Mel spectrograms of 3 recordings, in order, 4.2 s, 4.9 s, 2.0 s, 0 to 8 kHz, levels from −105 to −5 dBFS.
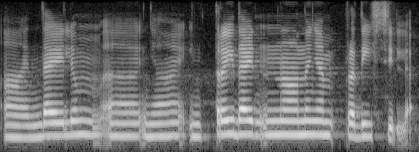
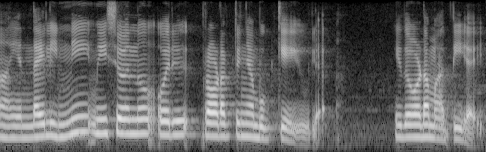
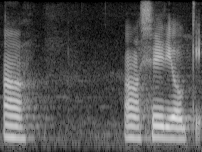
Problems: low volume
